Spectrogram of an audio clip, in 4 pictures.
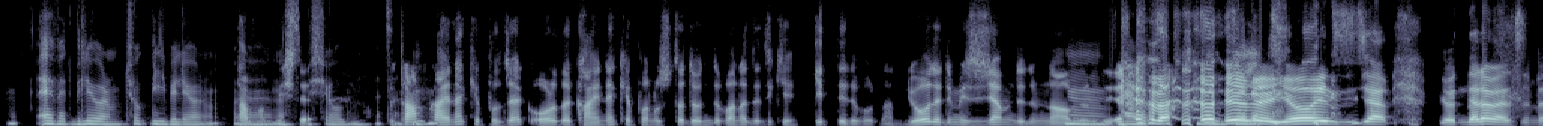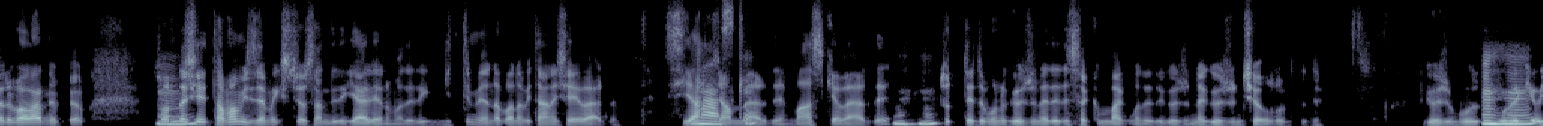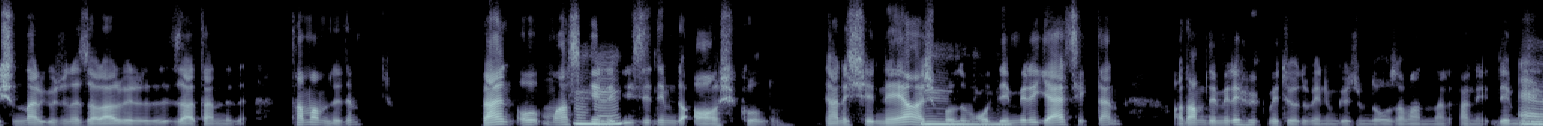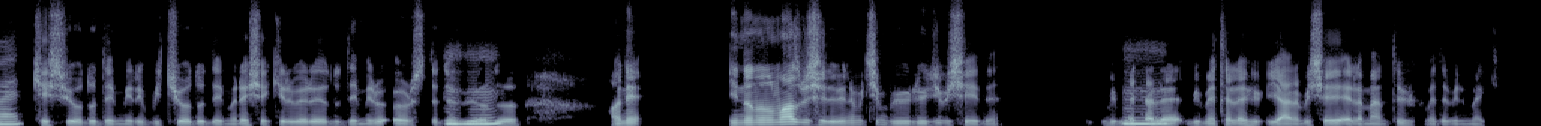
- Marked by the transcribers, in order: unintelligible speech; chuckle; other background noise
- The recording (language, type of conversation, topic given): Turkish, podcast, Aileden bağımsızlık beklentilerini sence nasıl dengelemek gerekir?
